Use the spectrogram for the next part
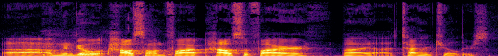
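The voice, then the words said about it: Country twang accent. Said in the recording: “I said it in a country tone ... It's a little country ... a little twang there”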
